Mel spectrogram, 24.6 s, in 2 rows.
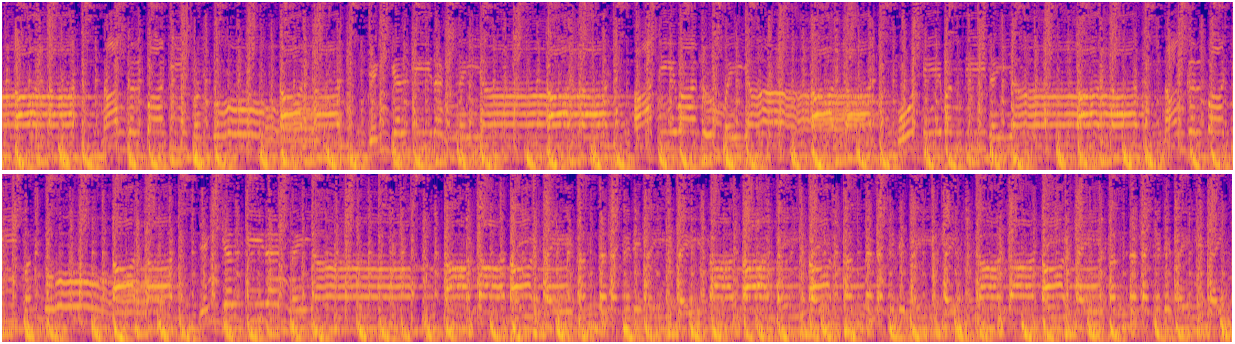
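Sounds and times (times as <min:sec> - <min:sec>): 
remix music: 0:00.0 - 0:24.5.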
